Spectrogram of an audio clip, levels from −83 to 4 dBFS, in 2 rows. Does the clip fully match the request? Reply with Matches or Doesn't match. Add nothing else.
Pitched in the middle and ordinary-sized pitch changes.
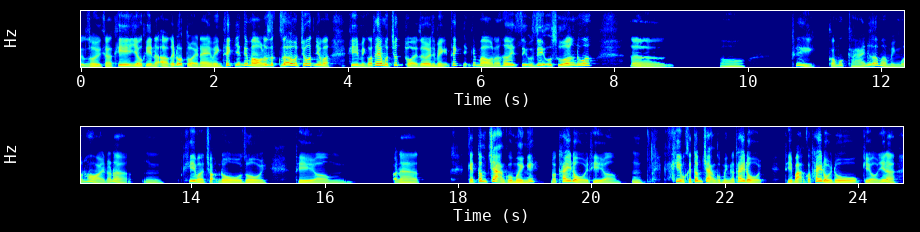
Doesn't match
